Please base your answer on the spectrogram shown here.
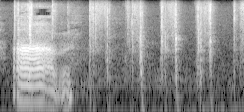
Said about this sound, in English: And let's see if we have any cards here.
